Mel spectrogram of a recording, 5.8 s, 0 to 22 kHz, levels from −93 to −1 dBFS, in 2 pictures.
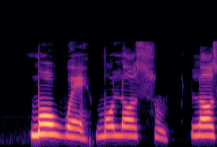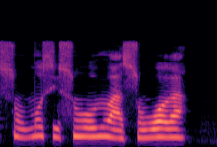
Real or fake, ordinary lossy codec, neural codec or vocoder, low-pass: real; none; none; none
